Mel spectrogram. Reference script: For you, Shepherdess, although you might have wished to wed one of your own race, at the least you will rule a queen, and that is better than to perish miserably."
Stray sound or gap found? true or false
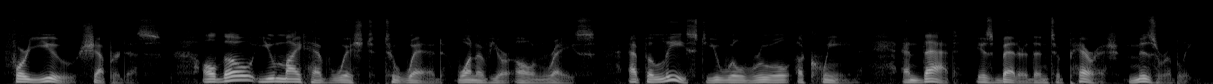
false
